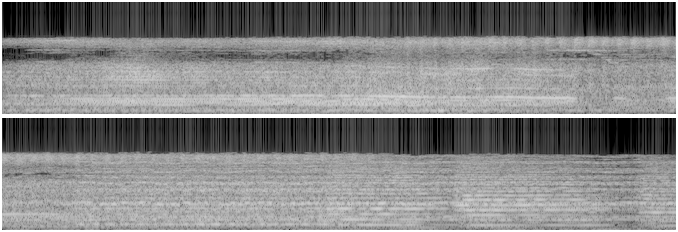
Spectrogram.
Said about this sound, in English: About time. There goes the troop train.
